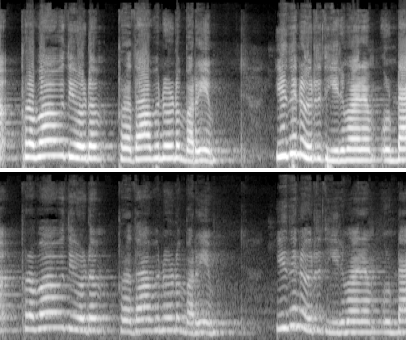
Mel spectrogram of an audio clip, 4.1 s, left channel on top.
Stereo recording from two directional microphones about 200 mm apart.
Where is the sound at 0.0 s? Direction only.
35° left (ahead or behind).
